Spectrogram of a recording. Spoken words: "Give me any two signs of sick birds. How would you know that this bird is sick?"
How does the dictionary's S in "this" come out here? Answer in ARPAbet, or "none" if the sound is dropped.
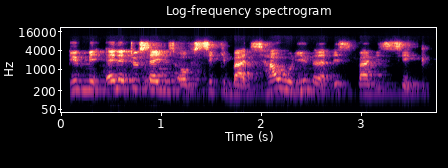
S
